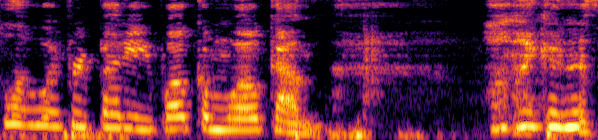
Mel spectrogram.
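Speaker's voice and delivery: out of breath, huffing. Speaker welcoming everyone after rushing to fix a microphone: out of breath. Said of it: "I'm huffing and puffing here".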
